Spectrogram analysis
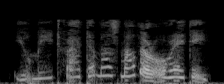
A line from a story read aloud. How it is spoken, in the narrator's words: whispered Hawa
